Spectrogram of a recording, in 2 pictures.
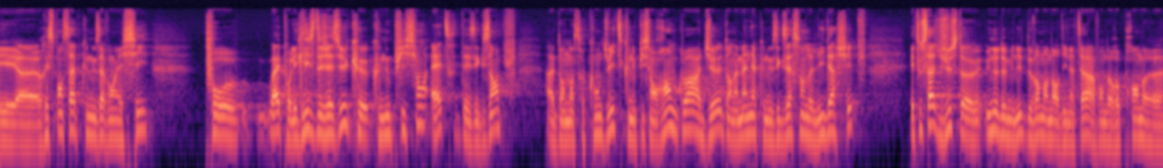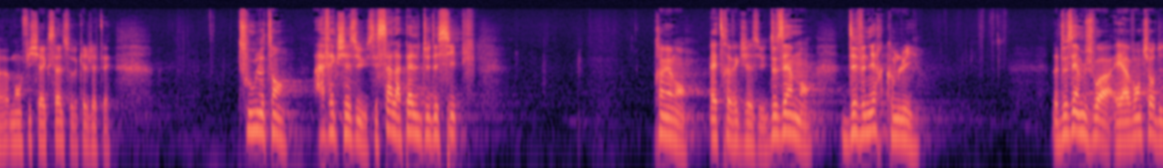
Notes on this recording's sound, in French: Enregistré à l'église CVV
